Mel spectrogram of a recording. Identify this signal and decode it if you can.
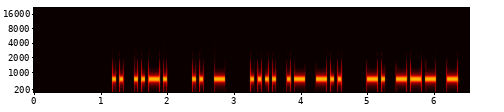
Morse code, heard as a keyed tone, about 22 wpm, 700 Hz. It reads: IF IT HAD NOT
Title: Sets of 5 Words Encore 22wpm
